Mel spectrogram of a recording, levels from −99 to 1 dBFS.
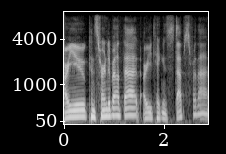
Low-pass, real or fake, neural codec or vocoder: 7.2 kHz; fake; autoencoder, 48 kHz, 128 numbers a frame, DAC-VAE, trained on Japanese speech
